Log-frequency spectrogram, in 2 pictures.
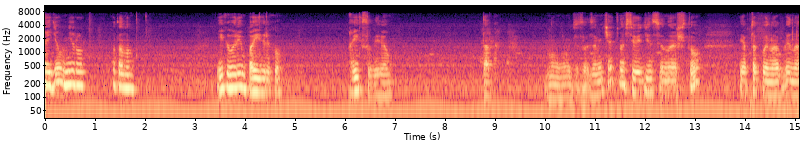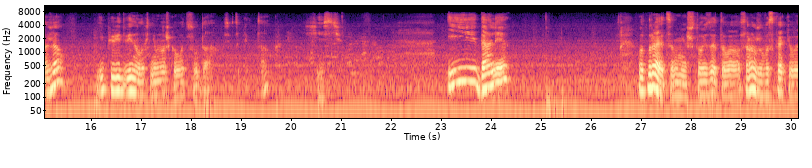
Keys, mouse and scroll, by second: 4.2 click, 6.2 click, 15.0 g, 25.1-28.1 middle drag.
